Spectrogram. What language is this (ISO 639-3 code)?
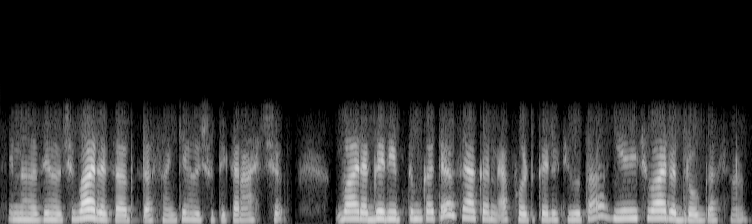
kas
